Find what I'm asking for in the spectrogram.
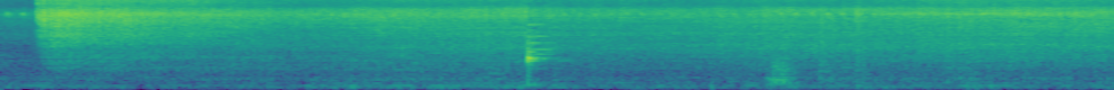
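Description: Okra and gram flour curry with yogurt stirred in a pan, a steady soft sizzling hiss with one sharp utensil clink and a later faint scrape, close by with no speech.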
